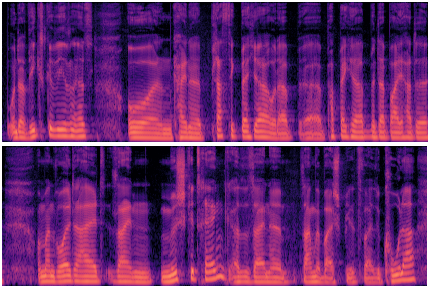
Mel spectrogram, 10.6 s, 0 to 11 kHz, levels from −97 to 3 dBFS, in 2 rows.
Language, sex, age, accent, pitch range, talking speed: German, male, 40-59, German, 115-135 Hz, 135 wpm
